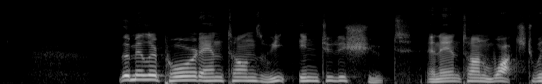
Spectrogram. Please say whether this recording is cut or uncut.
uncut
